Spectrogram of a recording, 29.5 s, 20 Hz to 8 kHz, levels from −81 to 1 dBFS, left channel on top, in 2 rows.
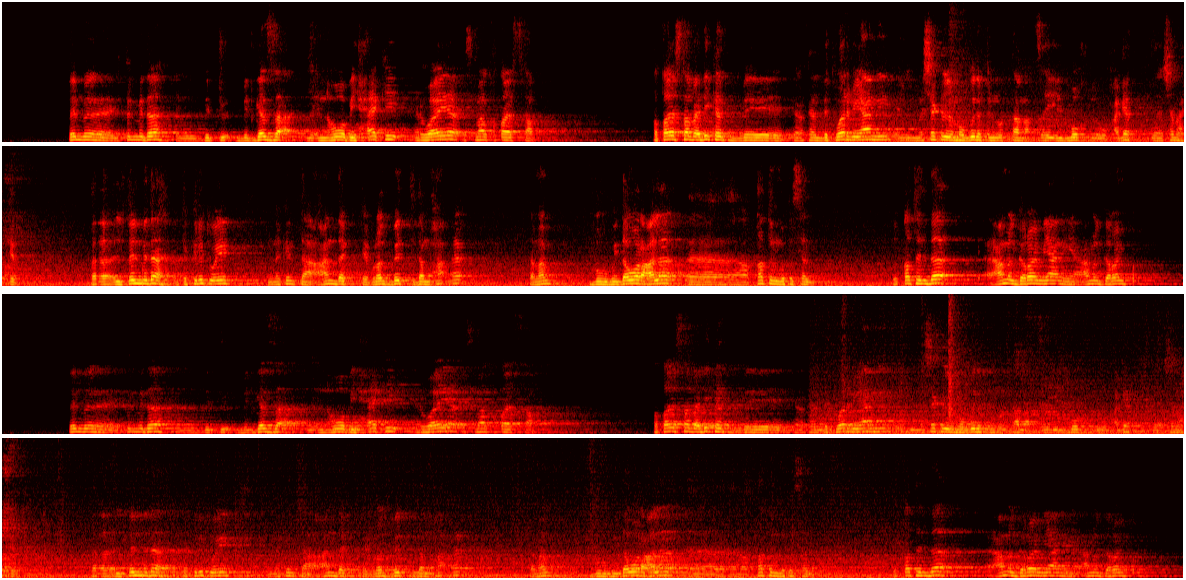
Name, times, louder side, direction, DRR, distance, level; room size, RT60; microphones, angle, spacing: voice 1, 0.8-6.7 8.1-15.0 15.9-17.6 18.1-20.6 21.4-21.7 22.1-24.9 25.9-26.7 27.0-28.9, left 4 dB, 55° left, 9 dB, 0.5 m, -31 dB
sound 1, 10.1-26.1, right 2 dB, 85° right, 1.2 m, -44 dB
16.0 x 7.8 x 9.4 m, 2.7 s
head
